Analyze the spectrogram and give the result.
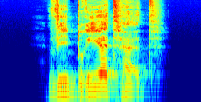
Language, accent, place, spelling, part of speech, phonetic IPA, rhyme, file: German, Germany, Berlin, vibriertet, verb, [viˈbʁiːɐ̯tət], -iːɐ̯tət, De-vibriertet.ogg
- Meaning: inflection of vibrieren: 1. second-person plural preterite 2. second-person plural subjunctive II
